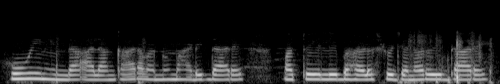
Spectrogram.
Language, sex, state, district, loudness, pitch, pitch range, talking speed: Kannada, female, Karnataka, Bidar, -20 LUFS, 230 Hz, 220-235 Hz, 95 wpm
